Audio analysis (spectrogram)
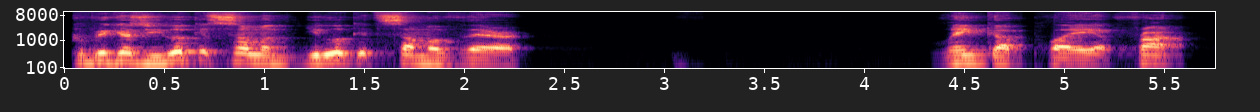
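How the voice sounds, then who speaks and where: A young man talks through football results in a loose solo vlog. His voice has gone a bit dry and raspy from talking at length. He speaks with eager enthusiasm, often repeating a phrase to stress a point, at an ordinary male pitch. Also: measured pace. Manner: enthusiastic, repeats himself for emphasis. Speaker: football vlogger. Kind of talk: casual solo reaction commentary.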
